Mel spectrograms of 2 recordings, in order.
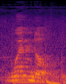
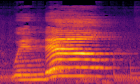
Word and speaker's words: Wendell: 1903 now fun fact the stress of pronunciation was on the poet's first syllable Windle however the residents of the Town were stressing both syllables when D some say the pronunciation came by the train conductors who would actually yell Wendell as the trains approached the town so if you say Wendell like me versus Windell the locals will know that you're not from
